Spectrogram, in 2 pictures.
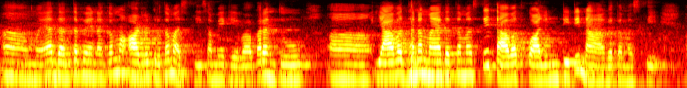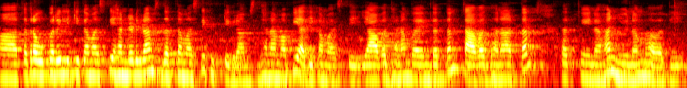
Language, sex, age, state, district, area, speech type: Sanskrit, female, 18-30, Andhra Pradesh, Anantapur, rural, spontaneous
